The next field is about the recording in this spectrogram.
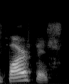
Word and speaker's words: Barfuss: Last name is Barfuss. – Okay, that's what I thought. – Just pronounced exactly how it's spelled.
